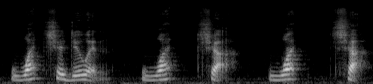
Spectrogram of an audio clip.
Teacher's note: we've cut out completely the word are, and the word you just becomes cha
